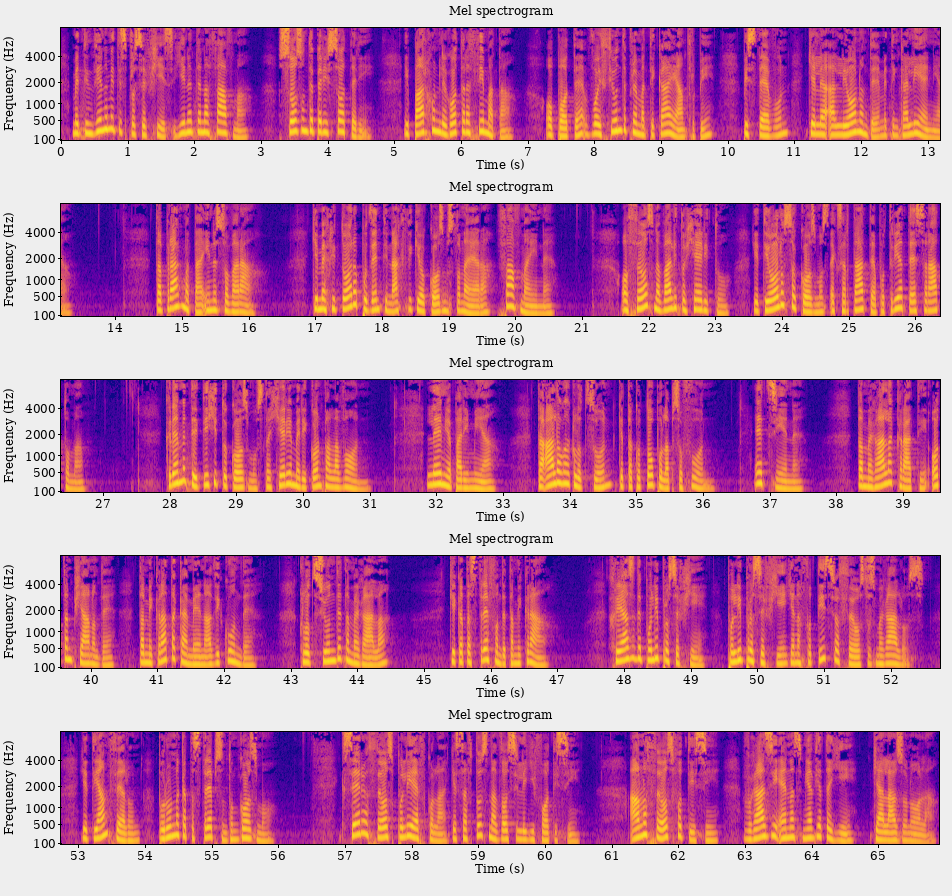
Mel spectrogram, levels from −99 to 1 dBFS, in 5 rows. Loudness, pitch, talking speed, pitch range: -13 LUFS, 180 Hz, 125 wpm, 155-215 Hz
